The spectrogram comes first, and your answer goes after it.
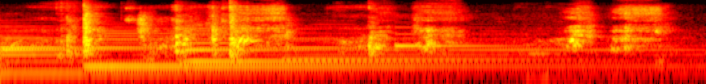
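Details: Music with laughter and some speech in a small room; no animal sound is heard.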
